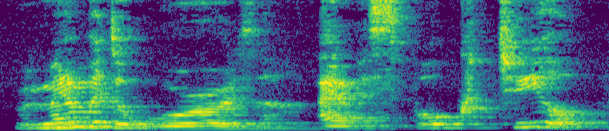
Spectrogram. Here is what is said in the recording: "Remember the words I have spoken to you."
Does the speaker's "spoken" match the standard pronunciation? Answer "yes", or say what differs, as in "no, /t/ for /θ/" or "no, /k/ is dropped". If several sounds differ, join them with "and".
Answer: no, /k/ is dropped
